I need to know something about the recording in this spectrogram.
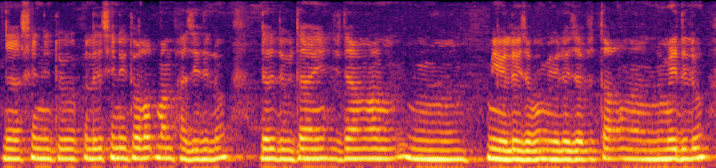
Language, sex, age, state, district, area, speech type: Assamese, male, 18-30, Assam, Darrang, rural, spontaneous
